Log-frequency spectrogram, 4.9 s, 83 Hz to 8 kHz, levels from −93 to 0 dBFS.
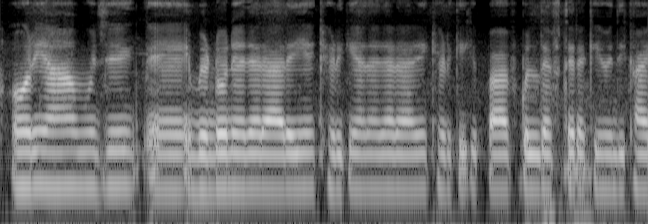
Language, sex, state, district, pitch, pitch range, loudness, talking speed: Hindi, female, Chhattisgarh, Jashpur, 175 Hz, 170-175 Hz, -25 LUFS, 260 wpm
